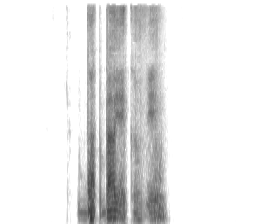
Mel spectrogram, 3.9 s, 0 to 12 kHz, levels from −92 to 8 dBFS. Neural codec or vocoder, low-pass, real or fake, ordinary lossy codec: codec, 24 kHz, 1.5 kbps, HILCodec; 10.8 kHz; fake; AAC, 48 kbps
